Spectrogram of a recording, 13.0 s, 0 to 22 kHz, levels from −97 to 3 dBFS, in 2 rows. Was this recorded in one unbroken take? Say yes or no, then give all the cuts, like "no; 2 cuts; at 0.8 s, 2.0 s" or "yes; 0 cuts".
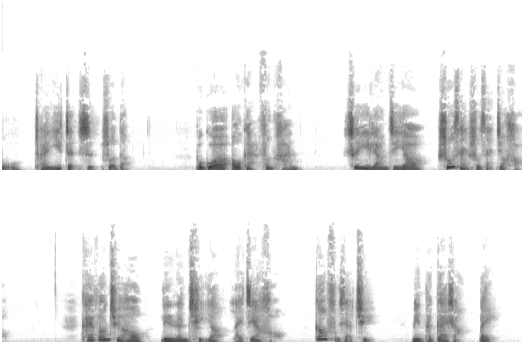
no; 1 cut; at 8.4 s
